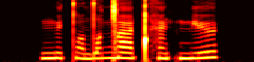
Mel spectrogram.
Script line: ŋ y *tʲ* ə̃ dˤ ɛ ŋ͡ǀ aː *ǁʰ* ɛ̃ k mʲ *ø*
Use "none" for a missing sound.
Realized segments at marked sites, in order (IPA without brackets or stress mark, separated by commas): t, ǃʰ, ø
